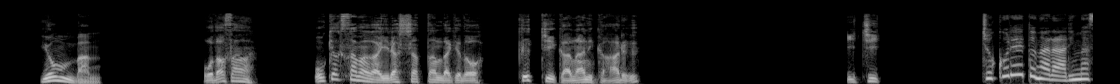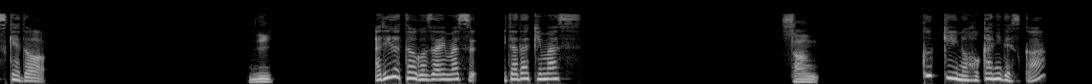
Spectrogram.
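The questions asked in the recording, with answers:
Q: 小田さん、お客様がいらっしゃったんだけど、クッキーか何かある?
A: 1: チョコレートならありますけど。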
